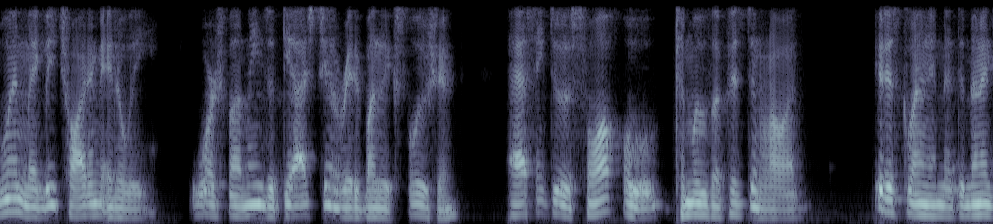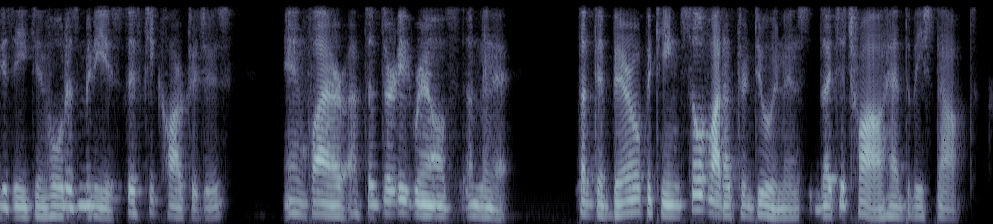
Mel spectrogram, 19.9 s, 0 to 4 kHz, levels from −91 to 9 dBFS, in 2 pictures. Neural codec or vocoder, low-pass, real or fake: codec, 16 kHz, 0.5 kbps, X-Codec, HuBERT features, trained on balanced general audio; 3.6 kHz; fake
